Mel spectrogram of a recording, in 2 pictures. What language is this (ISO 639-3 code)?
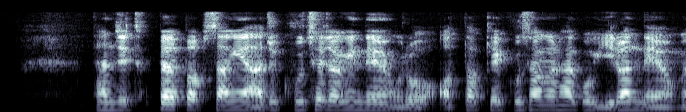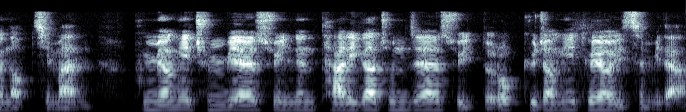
kor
